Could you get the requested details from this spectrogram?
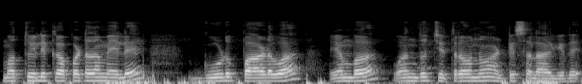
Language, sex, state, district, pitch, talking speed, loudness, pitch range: Kannada, male, Karnataka, Bidar, 160 Hz, 105 wpm, -16 LUFS, 155-170 Hz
